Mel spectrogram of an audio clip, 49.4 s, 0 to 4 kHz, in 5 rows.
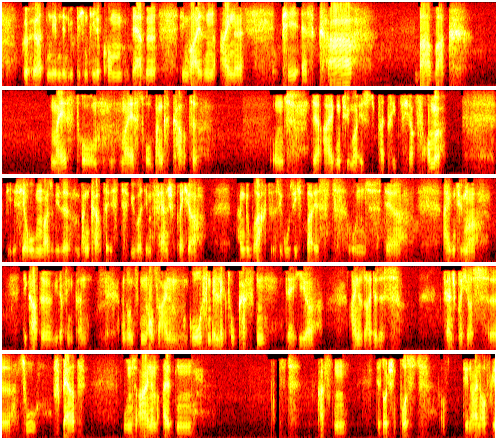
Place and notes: Fernsprecher Händelstraße / Lindenstraße - radio aporee ::: jetzt noch bessere verstecke ::: 15.08.2007 12:20:56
